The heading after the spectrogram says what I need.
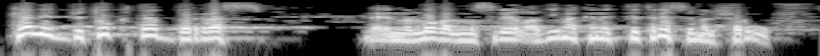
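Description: A man with an Egyptian Arabic accent giving a lively church lecture, talking to his listeners as his beloved. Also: high voice, very fast, vocal fry, breathy edge, long reverb tail, highs cut off. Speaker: Coptic church speaker.

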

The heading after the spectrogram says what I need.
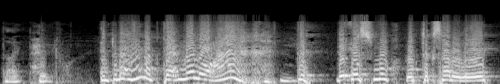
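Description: A man's voice: high voice, lively intonation, fast talker, husky. A man preaching a sermon in an Egyptian Arabic accent. He stresses his points and asks the listeners questions, then answers them himself. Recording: dull lo-fi recording.

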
